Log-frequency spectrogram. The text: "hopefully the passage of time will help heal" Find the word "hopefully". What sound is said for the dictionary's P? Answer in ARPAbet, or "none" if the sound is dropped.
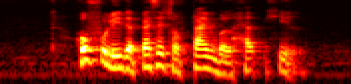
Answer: P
